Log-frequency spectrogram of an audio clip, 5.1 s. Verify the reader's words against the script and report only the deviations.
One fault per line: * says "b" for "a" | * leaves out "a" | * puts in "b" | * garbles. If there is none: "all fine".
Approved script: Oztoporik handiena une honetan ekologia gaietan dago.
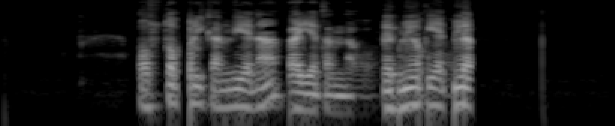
* leaves out "une honetan ekologia"
* garbles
